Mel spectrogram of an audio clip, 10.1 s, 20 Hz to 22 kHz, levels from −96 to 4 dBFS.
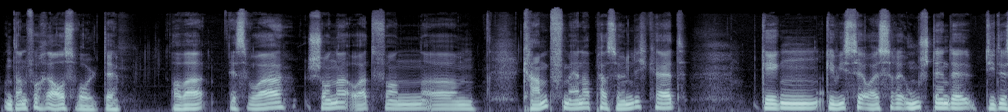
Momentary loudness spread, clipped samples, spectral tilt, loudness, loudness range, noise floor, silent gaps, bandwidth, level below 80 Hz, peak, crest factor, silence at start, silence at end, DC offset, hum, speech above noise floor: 7 LU; under 0.1%; -5 dB/octave; -21 LUFS; 3 LU; -48 dBFS; none; 17 kHz; -48 dBFS; -4 dBFS; 18 dB; 0.05 s; 0 s; under 0.1%; none; 27 dB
